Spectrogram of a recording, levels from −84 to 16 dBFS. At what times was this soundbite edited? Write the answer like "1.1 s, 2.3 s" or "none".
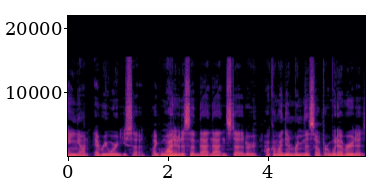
1.6 s, 2.2 s, 2.9 s, 3.9 s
